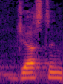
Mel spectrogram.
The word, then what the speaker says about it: Justin: It's Justin Shelton. It's J-U-S-T-I-N. Shelton, S-H-E-L-T-O-N, and I'm the manager for Springwood FHP-LP, which is the owner of the Fairfield Inn and Suites.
